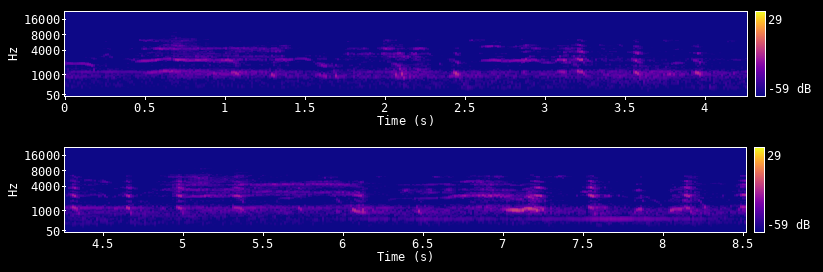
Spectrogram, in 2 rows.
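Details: Quick feeding at a Rome peregrine falcon nest on 5 May 2023, the female feeding four chicks: a steady stream of short, harsh, harmonic calls, many voices overlapping, pulsing roughly twice a second throughout.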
